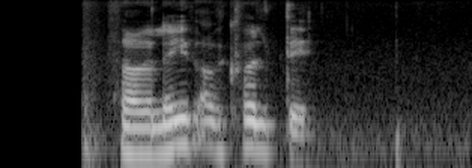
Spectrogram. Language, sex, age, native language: Icelandic, male, 20-29, Icelandic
